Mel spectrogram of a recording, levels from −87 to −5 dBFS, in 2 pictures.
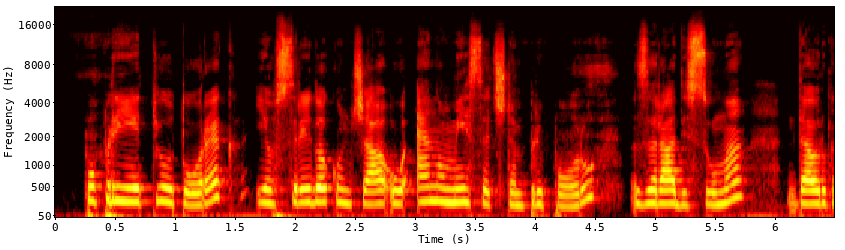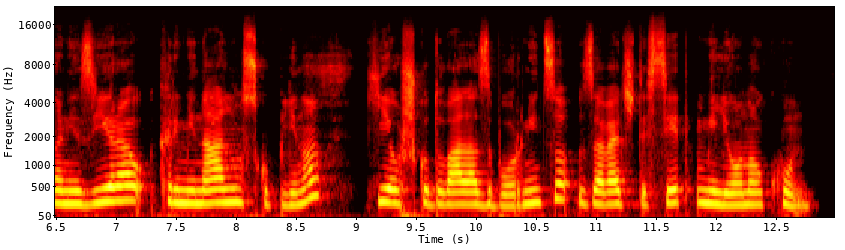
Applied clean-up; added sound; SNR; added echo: neural mask model Resemble Enhance denoiser.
